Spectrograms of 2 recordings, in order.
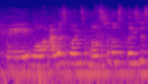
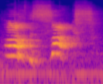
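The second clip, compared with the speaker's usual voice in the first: frustrated shout; 9 semitones higher, 14 dB louder, much slower than usual. Acted. Frustrated outburst at bad news.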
